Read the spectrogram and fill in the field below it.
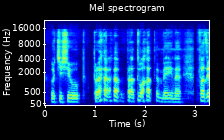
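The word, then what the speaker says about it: Chishū: icônico, né, que é o Shishu Ryu, não é isso que se pronuncia? Chishu. É Chi.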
